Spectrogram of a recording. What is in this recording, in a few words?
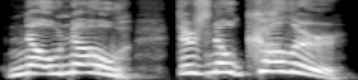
defeat, en; Cookie Run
